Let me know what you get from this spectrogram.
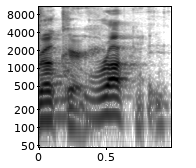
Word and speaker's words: Rooker: How do you pronounce his name? – It's Rooker. Two O's. Like, Rooker.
